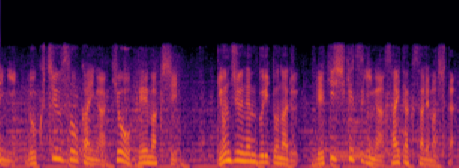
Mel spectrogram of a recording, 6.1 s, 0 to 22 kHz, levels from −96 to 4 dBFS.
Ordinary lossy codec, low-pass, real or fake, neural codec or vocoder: Opus, 24 kbps; 7.2 kHz; real; none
